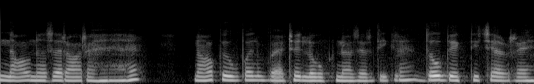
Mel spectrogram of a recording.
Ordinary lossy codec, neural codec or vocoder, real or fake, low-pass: none; codec, 16 kHz, 0.8 kbps, ZipCodec; fake; none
